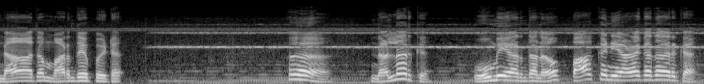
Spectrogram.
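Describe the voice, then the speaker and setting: A man's voice: on the high side, unhurried, lightly acted, low-quality recording. An actor playing a greedy young man who schemes to marry for an inheritance, with a sneering, mocking manner. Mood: menacing. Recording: film soundtrack with loud music.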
